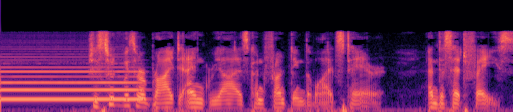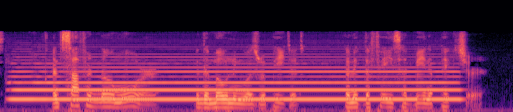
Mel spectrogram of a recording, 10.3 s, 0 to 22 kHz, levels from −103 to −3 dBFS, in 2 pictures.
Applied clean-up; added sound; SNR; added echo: none; Wind instrument, woodwind instrument; -3 dB; none.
